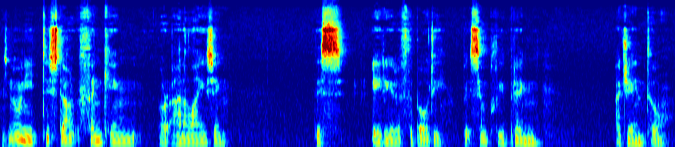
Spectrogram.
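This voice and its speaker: A man with an extremely low, slightly husky voice guides a meditation. He speaks in a gentle, measured way, leaving pauses between short phrases. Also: steady tone. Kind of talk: guided body scan meditation.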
